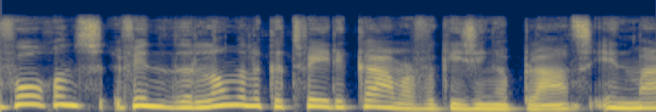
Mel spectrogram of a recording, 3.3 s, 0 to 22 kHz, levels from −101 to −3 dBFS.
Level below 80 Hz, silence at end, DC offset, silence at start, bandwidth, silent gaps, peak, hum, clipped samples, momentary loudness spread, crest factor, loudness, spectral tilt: -68 dBFS; 0 s; under 0.1%; 0 s; 12 kHz; none; -8 dBFS; none; under 0.1%; 4 LU; 12 dB; -20 LUFS; -6 dB/octave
